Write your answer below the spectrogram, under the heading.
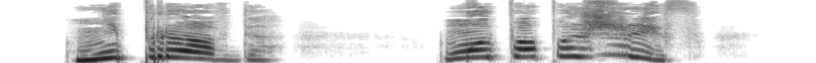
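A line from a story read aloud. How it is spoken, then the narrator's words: Shouted. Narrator (Russian): крикнула она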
